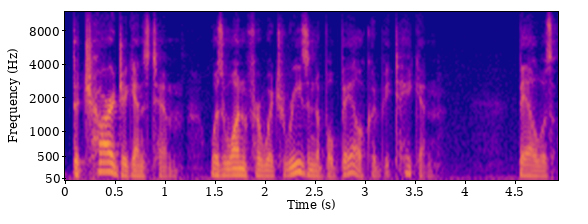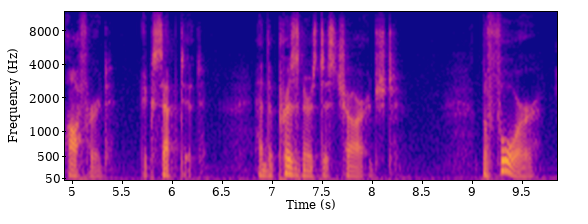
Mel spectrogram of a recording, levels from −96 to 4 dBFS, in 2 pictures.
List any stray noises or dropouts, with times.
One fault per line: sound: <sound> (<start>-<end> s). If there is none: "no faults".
no faults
